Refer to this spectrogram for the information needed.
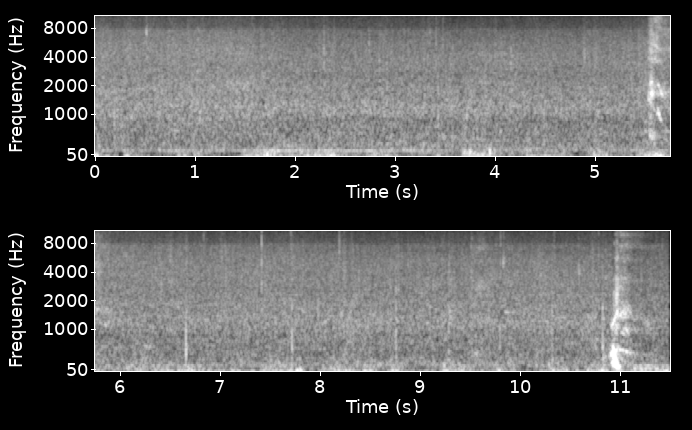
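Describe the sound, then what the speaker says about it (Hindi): Heavy rain falling steadily in Srinagar near Dal Lake, a dense even hiss of drops on surfaces with a few louder splashes and knocks nearby, no talking. "क्योंकि बारिश बहुत ज़्यादा तेज़ है।"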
